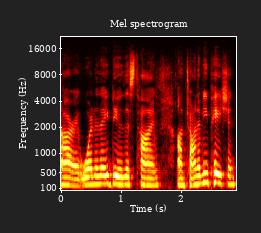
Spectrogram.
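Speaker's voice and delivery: ordinary delivery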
